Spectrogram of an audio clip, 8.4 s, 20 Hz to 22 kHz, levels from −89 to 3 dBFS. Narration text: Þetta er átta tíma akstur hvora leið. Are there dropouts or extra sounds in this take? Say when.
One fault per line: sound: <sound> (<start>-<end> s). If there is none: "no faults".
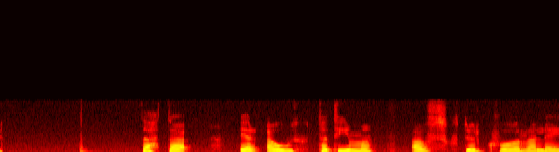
sound: thud (1.2-1.8 s)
